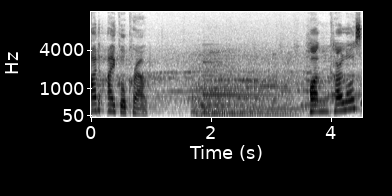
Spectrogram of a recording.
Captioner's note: audience cheers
